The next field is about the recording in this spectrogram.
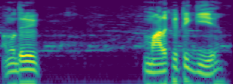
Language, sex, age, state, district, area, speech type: Bengali, male, 45-60, West Bengal, Birbhum, urban, spontaneous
